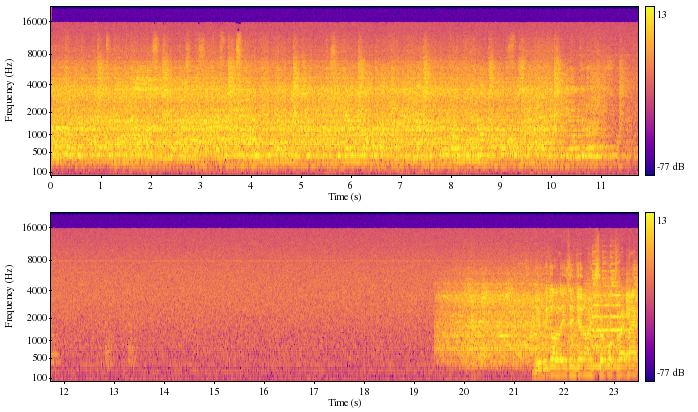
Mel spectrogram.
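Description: Loud entrance music plays in a game.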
